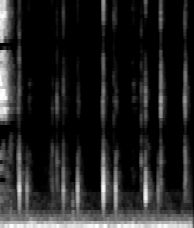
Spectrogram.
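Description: Faint, scattered small crackles and ticks from the clear plastic cover film on a diamond painting canvas being handled under the fingers, the film clinging to the sticky glue beneath.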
